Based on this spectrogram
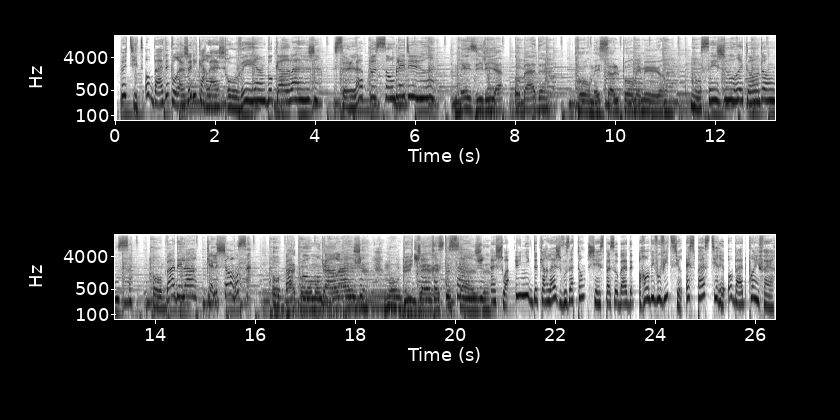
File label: spot, radiopub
